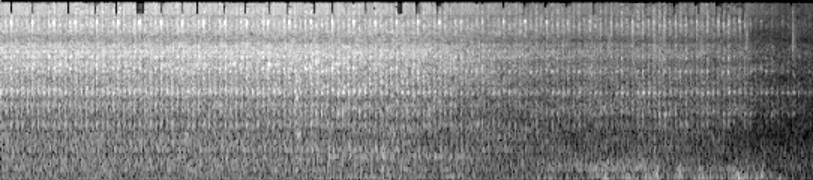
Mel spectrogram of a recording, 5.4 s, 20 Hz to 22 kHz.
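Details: 2017 Ford Transit diesel idling: rough, uneven crunching chatter over the engine clatter, easing toward the end; occurs periodically, usually when the air conditioning is switched on; source not yet pinned down.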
